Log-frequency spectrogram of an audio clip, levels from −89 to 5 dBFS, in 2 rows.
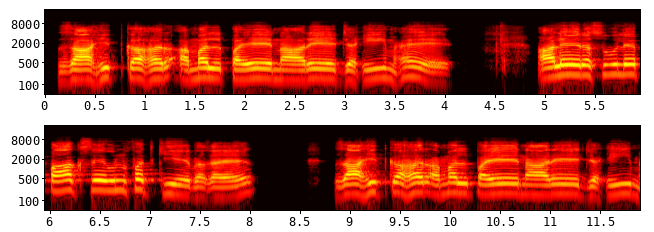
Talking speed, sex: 110 wpm, male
